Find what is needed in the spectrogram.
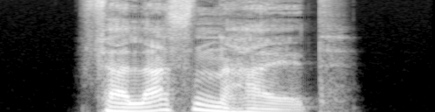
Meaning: loneliness, forlornness, forsakenness, desolation
- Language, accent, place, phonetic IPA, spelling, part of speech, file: German, Germany, Berlin, [fɛɐ̯ˈlasn̩haɪ̯t], Verlassenheit, noun, De-Verlassenheit.ogg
